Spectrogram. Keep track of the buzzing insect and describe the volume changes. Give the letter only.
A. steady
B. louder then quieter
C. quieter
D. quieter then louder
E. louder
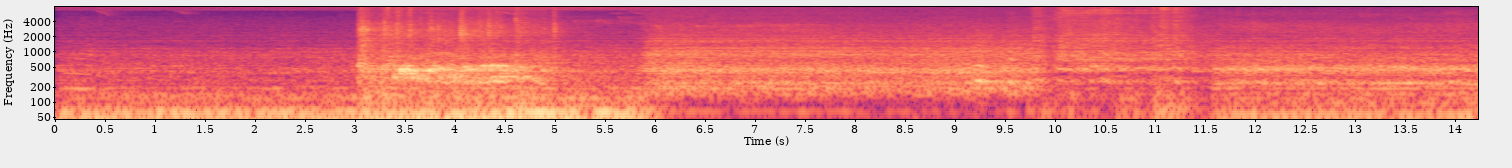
E.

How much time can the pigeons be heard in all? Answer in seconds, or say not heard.
2 s.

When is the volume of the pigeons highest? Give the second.
4 s.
